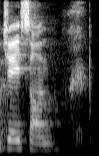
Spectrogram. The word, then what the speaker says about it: JSON: the Su about what it's supposed to be pronounced I thought it's pretty stupid but it's called Json okay so the next like oh oh so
